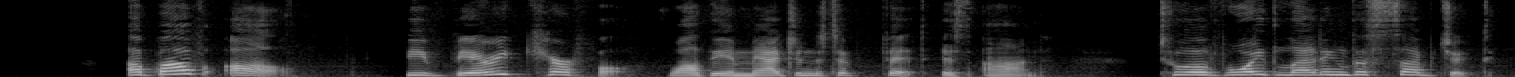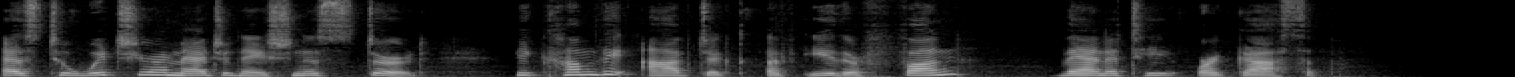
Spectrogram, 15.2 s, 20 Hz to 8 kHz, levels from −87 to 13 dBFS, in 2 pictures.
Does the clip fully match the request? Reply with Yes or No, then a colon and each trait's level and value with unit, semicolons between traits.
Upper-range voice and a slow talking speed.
Yes: high, 225 Hz; slow, 125 wpm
